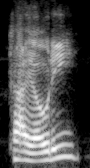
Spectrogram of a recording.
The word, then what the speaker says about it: coyote: That's one of those words that I think is it's geographical pronunciations because it definitely is. What is? Coyote. Oh, I said coyote. Yeah. Coyote. Yeah. And we say coyote.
